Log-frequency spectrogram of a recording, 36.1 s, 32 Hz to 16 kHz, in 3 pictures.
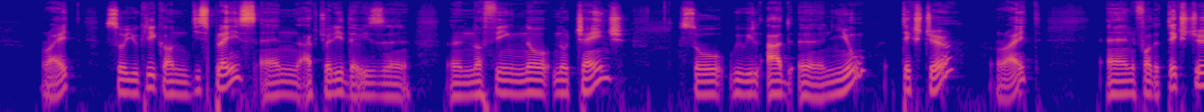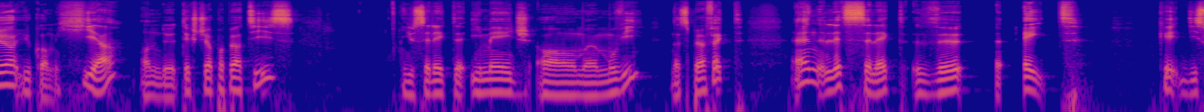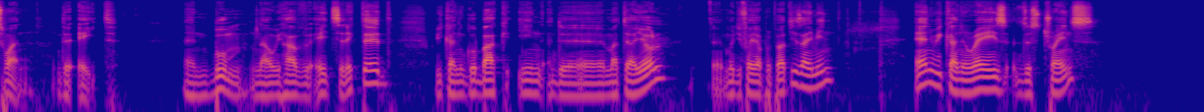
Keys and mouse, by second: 2.2-3.6 middle drag, 4.9 middle click, 8.4 click, 10.7 click, 14.3 click, 20.1-25.5 drag, 30.8 click, 33.5-36.1 drag.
